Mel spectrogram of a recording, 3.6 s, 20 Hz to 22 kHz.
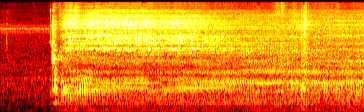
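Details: Ground-level commercial AC condensing unit that wasn't cooling, after fitting separate 80 and 10 capacitors: silence, sharp kick-in to steady hum, fan whoosh and even light whine; fan and compressor start properly.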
